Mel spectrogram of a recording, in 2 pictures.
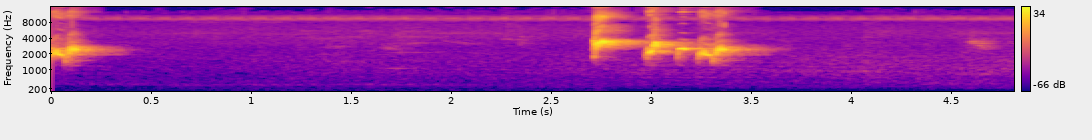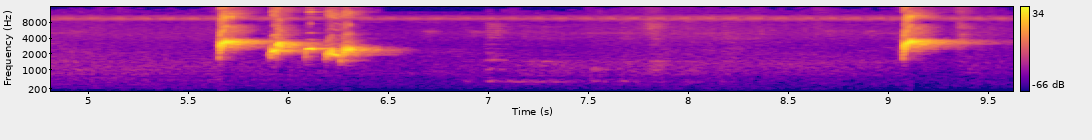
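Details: Red-whiskered bulbul song used to excite caged birds: short phrases of several rich whistled notes, given about every three seconds with silence between, the last phrase cut short.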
